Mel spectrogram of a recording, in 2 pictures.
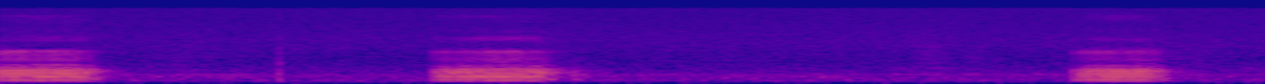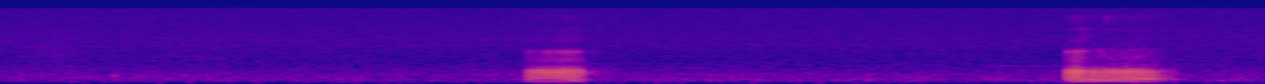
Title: Snoring Puppy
